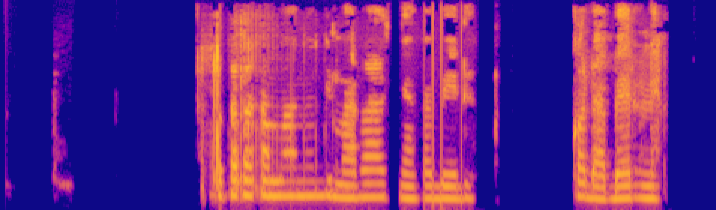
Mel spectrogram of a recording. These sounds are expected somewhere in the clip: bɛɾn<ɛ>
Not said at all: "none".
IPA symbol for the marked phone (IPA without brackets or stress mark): ɛ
